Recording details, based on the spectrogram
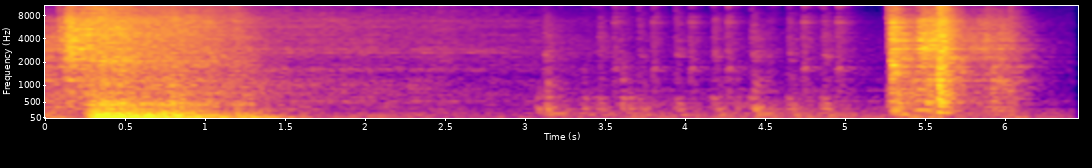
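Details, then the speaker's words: Chevy Nova engine rebuilt after two pistons were installed backwards, first start: harsh cranking burst ends abruptly, then a second jarring crank, starter kicking back; owner suspects timing set too high or loose starter. "all right so it cranked up um starter did make a little noise it kicked back on the starter I'm not sure why maybe the time is set too high"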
